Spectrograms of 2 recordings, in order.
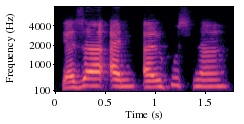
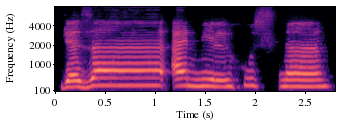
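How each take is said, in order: First: No added 'i' vowel links the n to husna. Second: An added 'i' vowel links the n to husna. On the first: The speaker calls it wrong. "tu ramai yang baca mentam je tu" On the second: The speaker calls it right. "kaedah dia kalau letak baris bawah, baru boleh bunyi"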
